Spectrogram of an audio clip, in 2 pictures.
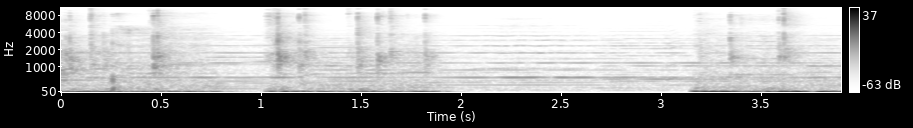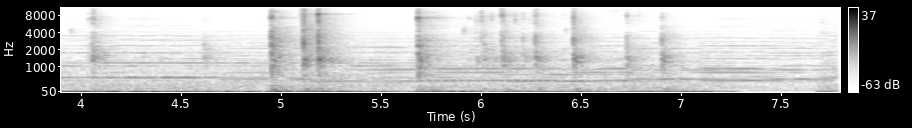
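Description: Fast, steady key clatter from a German-layout computer keyboard, close and fairly loud, coming in two bursts with a short pause between them and no talking over it.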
